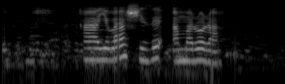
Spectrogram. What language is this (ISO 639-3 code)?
kin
